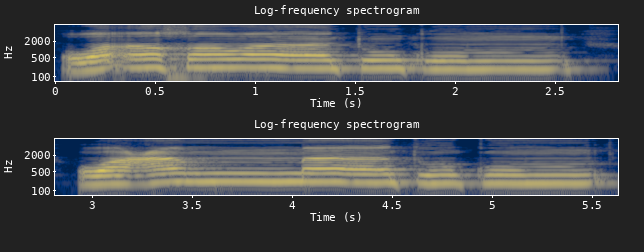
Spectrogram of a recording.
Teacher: واخواتکم وعماتکم، واو کو نم سے ادا کریں گے۔ عین کو میم کے ساتھ ملانا، عین کو گہرائی سے ادا کریں گے، میم کے اوپر تشدید زور دیں گے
